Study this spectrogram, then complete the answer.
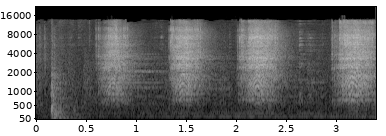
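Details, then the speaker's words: Craftsman table saw motor after brush replacement, turned by hand: slow soft even swishing rasp about once a second; normal fresh grease drag that will wear in. "that sound you hear is the grease it'll wear in a little bit"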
